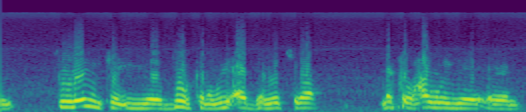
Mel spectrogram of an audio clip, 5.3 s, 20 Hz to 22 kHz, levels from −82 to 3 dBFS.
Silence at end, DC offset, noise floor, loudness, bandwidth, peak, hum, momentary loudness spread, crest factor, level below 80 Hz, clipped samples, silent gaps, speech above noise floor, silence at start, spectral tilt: 0.05 s; under 0.1%; -40 dBFS; -10 LUFS; 13.5 kHz; -2 dBFS; none; 6 LU; 8 dB; -48 dBFS; under 0.1%; none; 31 dB; 0 s; -9 dB/octave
